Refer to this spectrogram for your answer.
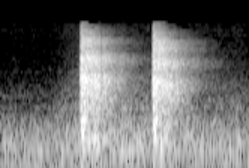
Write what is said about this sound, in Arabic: الضربة على الكتف دي بيقولوا انها زي ضربة الطبيب على ظهر المولود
